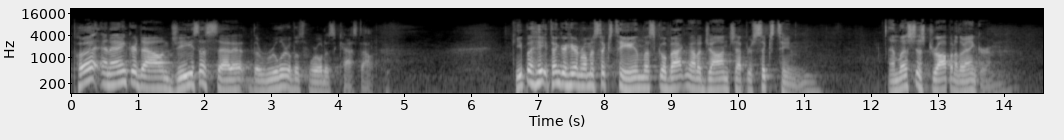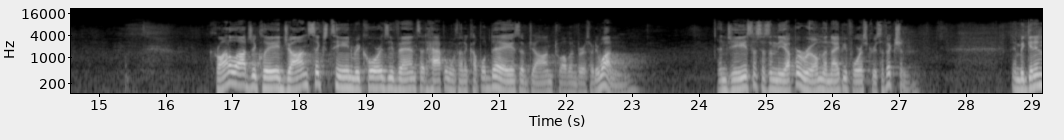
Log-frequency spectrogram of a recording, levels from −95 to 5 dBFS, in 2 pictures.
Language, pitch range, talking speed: English, 115-150 Hz, 140 wpm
